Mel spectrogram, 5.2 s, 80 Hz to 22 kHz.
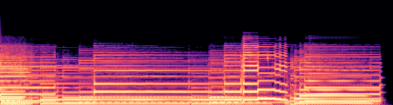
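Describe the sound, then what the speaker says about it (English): Distorted electric guitar chords through a Boss GT-1000 Core amp and cab simulation ring out, sustaining and shifting between a few strummed chords before cutting off sharply at the end. "We just got an amp and a cab going at the minute and it sounds a bit like this."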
